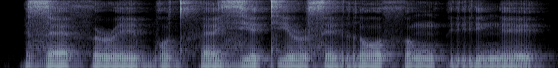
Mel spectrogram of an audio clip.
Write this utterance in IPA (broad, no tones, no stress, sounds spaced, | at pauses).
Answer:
z ɛ θ ɹ e b o d θ ɛ zʲ ɛ tʲ ɛ ɹ s e r o θ o ŋ | rʲ e ŋ e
